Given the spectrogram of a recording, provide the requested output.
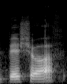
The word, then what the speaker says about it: Bischoff: host for today and our guest is Diane bishof James did I pronounce that correctly yes you did all right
